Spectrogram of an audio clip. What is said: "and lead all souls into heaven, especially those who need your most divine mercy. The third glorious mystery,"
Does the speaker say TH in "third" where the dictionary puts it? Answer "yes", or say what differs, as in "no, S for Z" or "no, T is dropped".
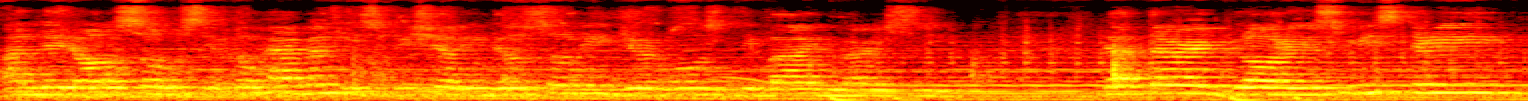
no, T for TH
